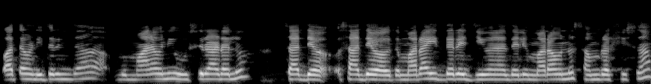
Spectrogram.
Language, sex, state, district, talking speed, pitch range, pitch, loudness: Kannada, female, Karnataka, Bellary, 110 wpm, 230-250 Hz, 235 Hz, -16 LUFS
